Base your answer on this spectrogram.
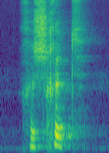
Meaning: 1. one or more guns or cannons, generally of heavy calibre 2. artillery
- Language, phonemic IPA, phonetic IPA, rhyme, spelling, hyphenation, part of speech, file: Dutch, /ɣəˈsxʏt/, [ɣəˈsxœt], -ʏt, geschut, ge‧schut, noun, Nl-geschut.ogg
